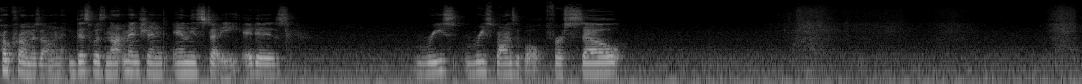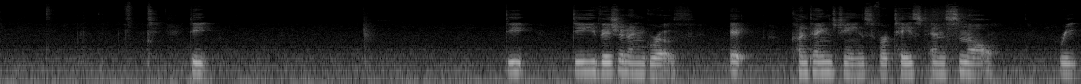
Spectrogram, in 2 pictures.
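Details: Student who stutters reading a class PowerPoint presentation aloud, with a lot of tension at first that eases as the reading goes on; stuttering.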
